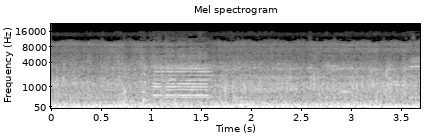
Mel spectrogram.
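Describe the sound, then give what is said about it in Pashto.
Traffic at a busy bus and car station in Kandahar, where small and large vehicles come and go on the Kabul route: a steady, dense rumble of engines, a short horn toot early on, and voices mixed in. “دا په کندهار کې د کابل موټرونو اډه د چیل لدې ځای هر ورځ زرګونه مسافر په کوچنی او غټو موټرونو کې کابل ته تګ راتګ کوي.”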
